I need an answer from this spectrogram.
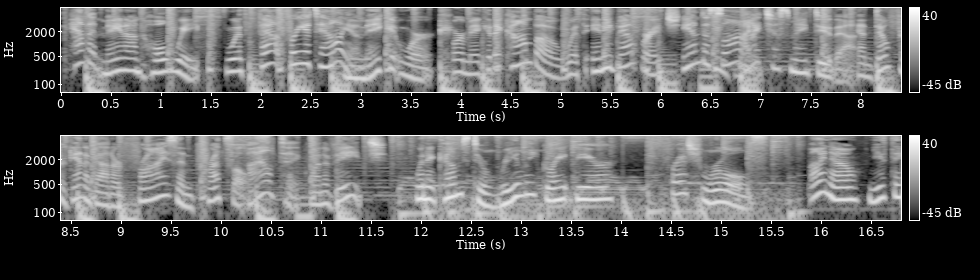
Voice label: Commercials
